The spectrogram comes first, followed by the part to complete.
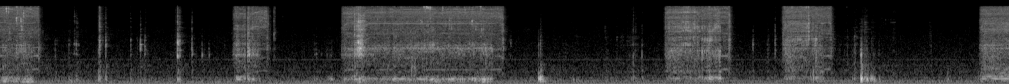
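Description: Cordless drill running in short bursts as it enlarges bolt holes in a metal bracket, about five runs with the longest lasting around a second and a half, and a few sharp clicks between runs.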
